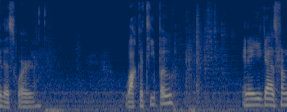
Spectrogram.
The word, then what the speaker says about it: Wakatipu: Wakatipu? Any of you guys from New Zealand? Wakatipu seems right to me. But they spelled it Wakitipu. You can't spell it Wakitipu when it's Wakatipu. I'm killing myself.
